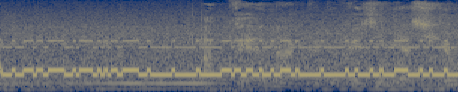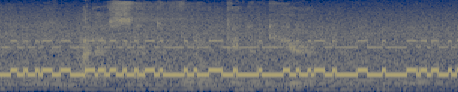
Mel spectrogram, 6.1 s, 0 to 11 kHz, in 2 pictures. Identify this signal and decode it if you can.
RTTY (45.45 baud, 170 Hz shift), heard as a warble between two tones, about 720 Hz centre, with radio static and a narrow filter. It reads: … TEST PA9PZM PA9PZM …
